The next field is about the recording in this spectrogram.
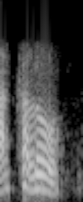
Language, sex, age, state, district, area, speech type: Assamese, female, 60+, Assam, Lakhimpur, urban, conversation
